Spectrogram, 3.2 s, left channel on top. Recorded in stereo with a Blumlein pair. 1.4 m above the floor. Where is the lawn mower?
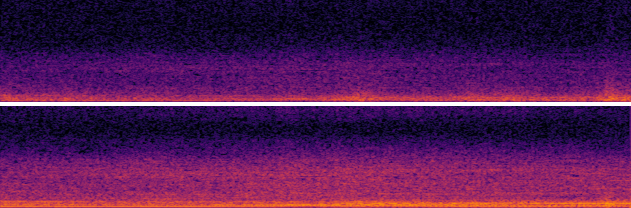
60° right; by 3.2 s 55° right.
